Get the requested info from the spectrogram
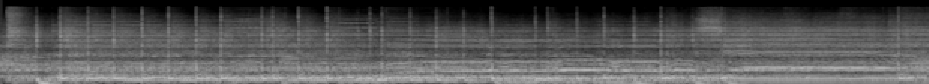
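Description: A live rock band playing: drum kit and guitar with singing, at a steady loud level.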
